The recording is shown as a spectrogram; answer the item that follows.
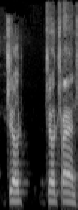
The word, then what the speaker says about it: Joe Tryon: Vita Vey, you got John Tyrone, right? – Joe Tryon Shrinka.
